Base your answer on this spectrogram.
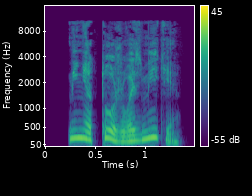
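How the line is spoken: Squeaked. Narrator (Russian): пискнула Наташка

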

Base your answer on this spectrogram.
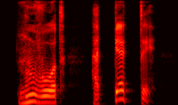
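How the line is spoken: Exclaiming. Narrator (Russian): воскликнул он

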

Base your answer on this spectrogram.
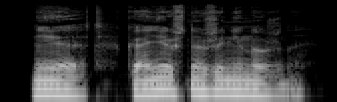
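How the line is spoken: Sighing. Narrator (Russian): вздохнул Багратион

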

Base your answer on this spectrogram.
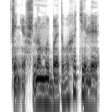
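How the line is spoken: Angry booming. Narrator (Russian): сердито громыхнул Уталак

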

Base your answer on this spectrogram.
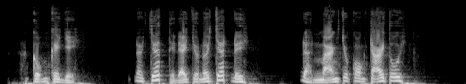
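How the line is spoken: Woman shouting loudly. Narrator (Vietnamese): Dì ta hét to

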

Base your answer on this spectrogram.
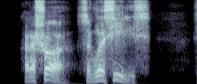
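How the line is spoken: Angry speech. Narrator (Russian): сердито сказал Макроусов

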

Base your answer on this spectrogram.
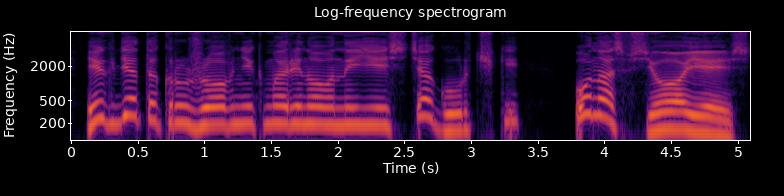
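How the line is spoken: Proud exclamation. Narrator (Russian): гордо воскликнула она

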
